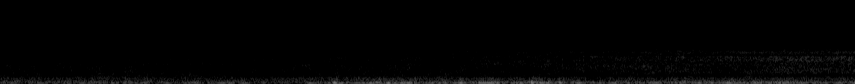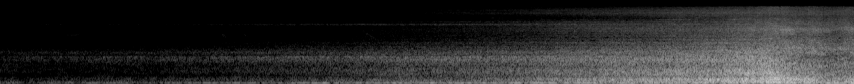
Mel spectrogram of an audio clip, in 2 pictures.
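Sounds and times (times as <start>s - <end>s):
faint birds chirping: 0.1s - 16.8s
faint high whine: 7.4s - 17.0s.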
